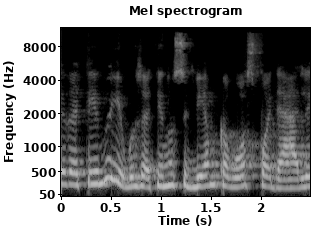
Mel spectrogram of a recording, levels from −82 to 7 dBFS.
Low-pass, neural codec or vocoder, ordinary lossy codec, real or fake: 10.8 kHz; vocoder, 48 kHz, 128 mel bands, Vocos; MP3, 64 kbps; fake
